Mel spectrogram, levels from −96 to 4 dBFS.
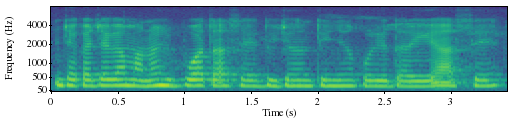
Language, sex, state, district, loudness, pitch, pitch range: Bengali, female, Assam, Hailakandi, -16 LUFS, 205 Hz, 200-210 Hz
